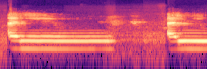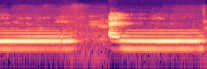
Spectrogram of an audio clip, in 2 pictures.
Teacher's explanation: اوپر والے جبڑے کے سارے مسوڑوں میں زبان لگ رہی ہے. ال اور نوک آ کے آگے کے مسوڑوں پہ لگ رہی ہے. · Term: لام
